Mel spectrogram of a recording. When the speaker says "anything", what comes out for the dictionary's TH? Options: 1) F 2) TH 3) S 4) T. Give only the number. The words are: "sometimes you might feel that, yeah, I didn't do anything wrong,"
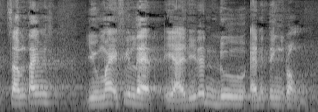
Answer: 4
